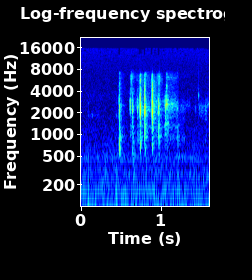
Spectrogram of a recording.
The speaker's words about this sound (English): Wait. I'll type in chat in a minute.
